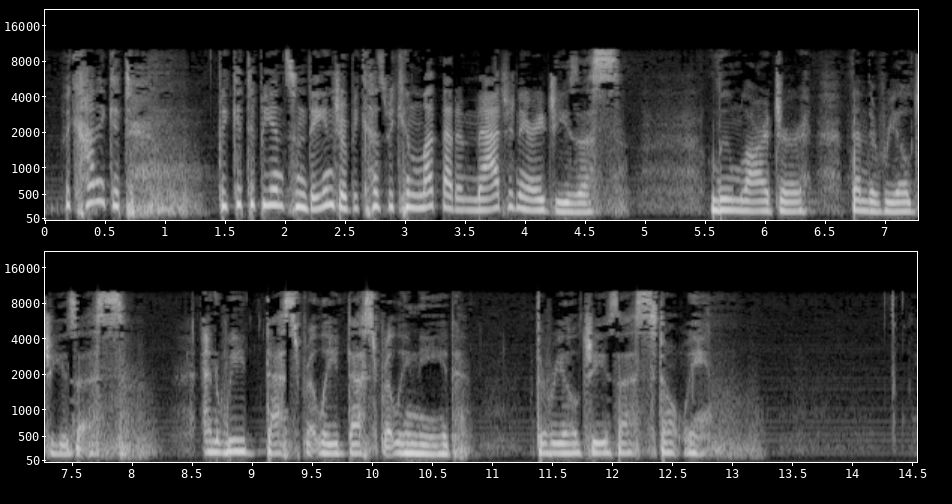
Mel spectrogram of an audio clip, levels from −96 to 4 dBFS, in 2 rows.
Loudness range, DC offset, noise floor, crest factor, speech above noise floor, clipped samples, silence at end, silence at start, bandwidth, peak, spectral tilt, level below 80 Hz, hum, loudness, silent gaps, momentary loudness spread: 2 LU; under 0.1%; -56 dBFS; 16 dB; 35 dB; under 0.1%; 1.3 s; 0.15 s; 10.5 kHz; -6 dBFS; -4.5 dB/octave; -58 dBFS; none; -22 LUFS; none; 11 LU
